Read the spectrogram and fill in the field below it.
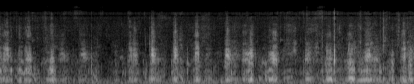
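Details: Many ducks on a village duck farm in Andhra Pradesh during feeding, with rapid, continuous quacking at moderate distance, several calls per second blending into a busy chatter.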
